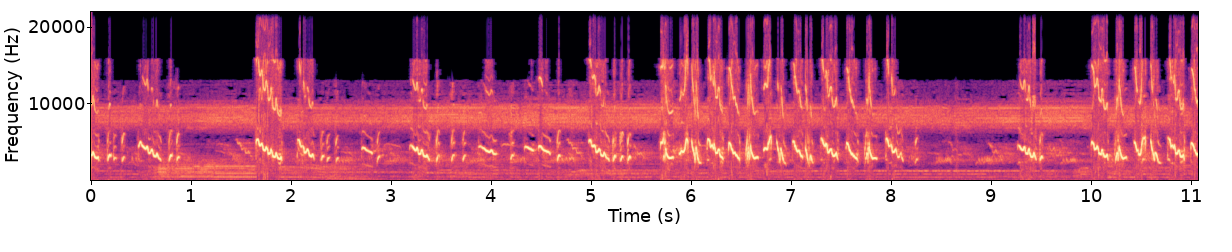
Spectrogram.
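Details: Male lemon-bellied white-eye from Lombok, a 'ciak ciak' song used to train and lure silent birds: bursts of sharp, high, down-slurred chirps in quick runs, with pauses between, over a steady high hiss and faint low hum.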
